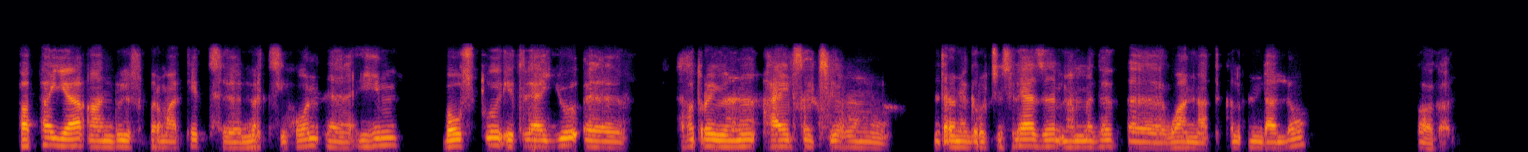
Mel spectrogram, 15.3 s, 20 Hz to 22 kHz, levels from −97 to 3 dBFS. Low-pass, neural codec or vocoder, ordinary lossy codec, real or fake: 7.2 kHz; codec, 44.1 kHz, 3.4 kbps, Pupu-Codec; Opus, 16 kbps; fake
